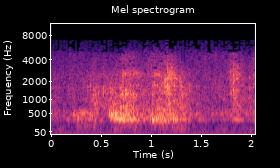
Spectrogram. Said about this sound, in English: Kent, what's that? That grinding. Wait a moment, don't move. Professor, behind you. Back at the altar. Good heavens, what is it? In the light of the fire, look. Professor, a whole section of the ice is swinging to one side.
